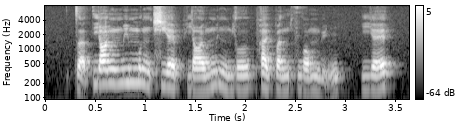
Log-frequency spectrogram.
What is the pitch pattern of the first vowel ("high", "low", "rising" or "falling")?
low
